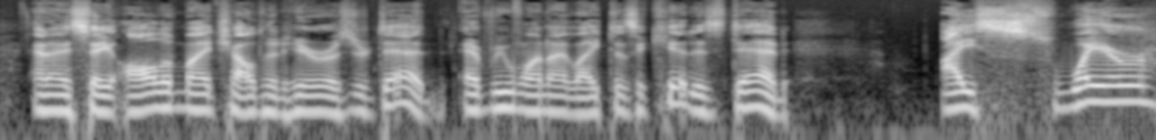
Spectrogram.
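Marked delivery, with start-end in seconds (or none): none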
